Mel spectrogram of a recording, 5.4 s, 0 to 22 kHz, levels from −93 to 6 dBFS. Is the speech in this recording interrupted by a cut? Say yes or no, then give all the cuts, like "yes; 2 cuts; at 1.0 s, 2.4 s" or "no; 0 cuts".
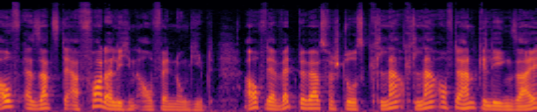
yes; 2 cuts; at 2.6 s, 4.0 s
